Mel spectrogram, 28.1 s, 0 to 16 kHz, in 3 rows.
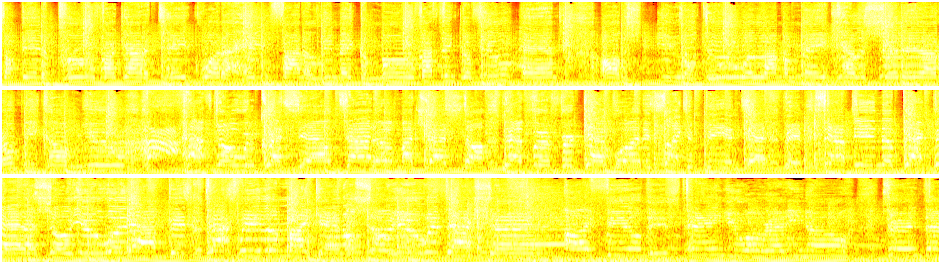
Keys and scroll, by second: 8.0 Down, 8.3 Return, 8.4 Return, 8.8 i, 9.5 Return, 10.4-11.6 typing, 12.7 shift+,, 13.2 Left, 13.6 space, 13.6 Right, 14.7 Left, 15.0 Down, 15.4 Up, 16.3-20.3 typing, 16.4 KP_Add, 20.8 Right, 22.0 =, 22.6 space, 22.9 KP_0, 24.7 ctrl+s.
